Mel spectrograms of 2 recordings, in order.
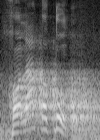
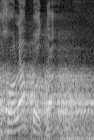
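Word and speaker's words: خلقتُ: Yang kedua, atau misalkan tertukar harokat, harusnya fathah menjadi dhammah misalkan. Khalaqatu, atau misalkan dhammah menjadi fathah. Khalaqatu artinya aku telah menciptakan. Ketika dibaca khalaqata, kamu telah menciptakan. Yang seharusnya dhamir untuk Allah, aku menciptakan, dibacanya khalaqata, berarti kamu yang telah menciptakan.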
